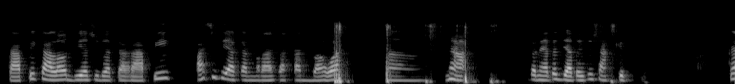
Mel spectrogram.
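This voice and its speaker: A woman consultant and behaviour therapist giving an animated webinar talk, now and then putting on a high coaxing voice to show how to talk to a child. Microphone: webinar computer mic. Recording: muffled online webinar audio.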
